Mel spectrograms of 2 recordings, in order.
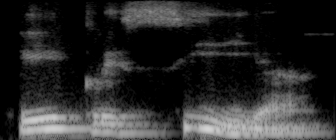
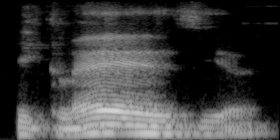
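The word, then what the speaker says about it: ἐκκλησία: Esta é a pronúncia, eclesia. Provavelmente você já ouviu falar eclesia, eclésia.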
